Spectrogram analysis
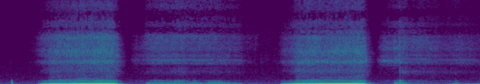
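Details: Sleeping rescue bully-breed puppy snoring: two loud, deep, buzzing in-breaths, each followed by a softer fluttering out-breath.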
